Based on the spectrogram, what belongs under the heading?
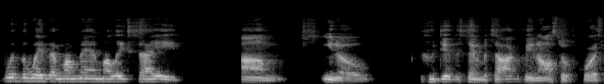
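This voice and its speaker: In a casual, opinionated film chat, a man co-hosting a podcast speaks with a mid-range, fairly bright voice. His delivery is emphatic, halting and rambling, full of repeated starts.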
